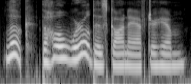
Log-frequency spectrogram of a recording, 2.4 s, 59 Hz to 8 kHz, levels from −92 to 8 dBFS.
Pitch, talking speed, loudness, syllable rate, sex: 220 Hz, 200 wpm, -16 LUFS, 4.7 syllables/s, female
